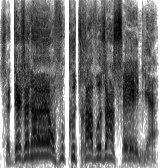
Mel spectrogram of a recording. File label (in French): Soldier jeers, fr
